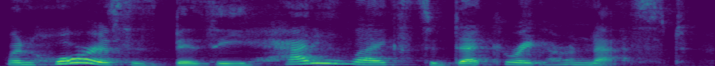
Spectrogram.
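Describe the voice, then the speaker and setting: A woman's voice: fairly high pitch, big pitch swings, normal speed, darkish tone. A woman teacher reading a children's picture book aloud and talking it through simply, often putting questions to the young listener. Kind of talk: children's storybook read-aloud and lesson.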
